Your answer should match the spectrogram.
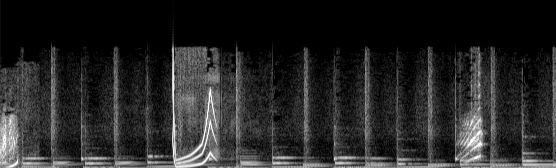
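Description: Bouncy children's background music with short plucked notes over a steady low beat, broken by three quick rising whistle-like cartoon sound effects: one at the start, a louder one about a second and a half in, and a fainter one near the end.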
